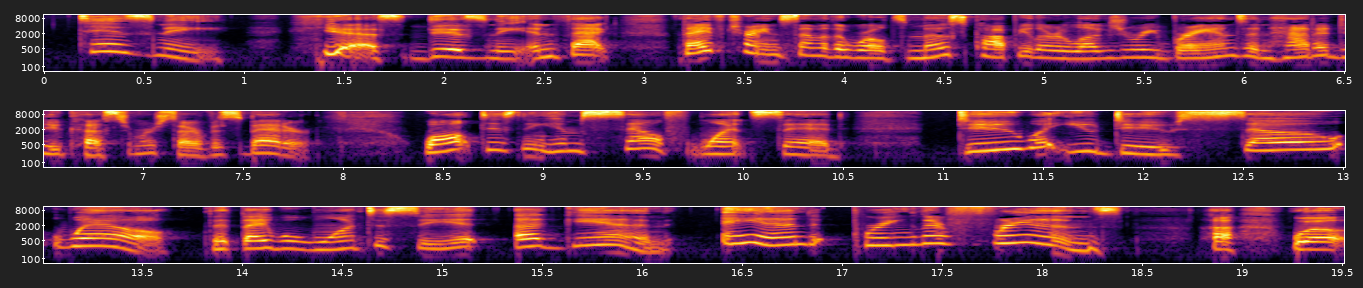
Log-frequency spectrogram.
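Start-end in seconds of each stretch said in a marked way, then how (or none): 8.4-19.5 enthusiastic, excited, deliberate delivery. A speaker quoting a famous line while talking about customer service, excited. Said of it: "you hear the excitement in my voice".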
